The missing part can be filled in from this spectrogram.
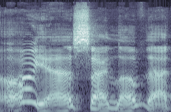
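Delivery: put-on very slow, soft old-granny voice. Retelling an older woman talking during movie previews, in a granny voice. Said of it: "a granny voice being like".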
